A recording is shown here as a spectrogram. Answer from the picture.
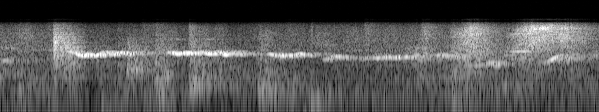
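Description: A person whistling a few held notes that step down in pitch, with a few knocks in the background.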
